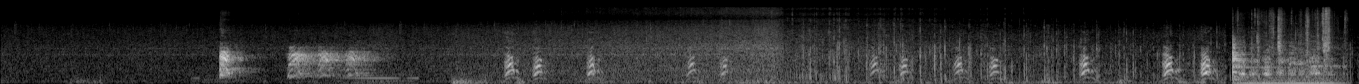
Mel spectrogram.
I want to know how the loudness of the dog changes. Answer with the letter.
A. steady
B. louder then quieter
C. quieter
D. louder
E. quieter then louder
E.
